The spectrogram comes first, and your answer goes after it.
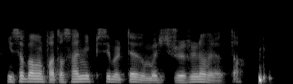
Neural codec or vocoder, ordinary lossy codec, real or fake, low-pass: autoencoder, 48 kHz, 32 numbers a frame, DAC-VAE, trained on Japanese speech; MP3, 48 kbps; fake; 5.4 kHz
